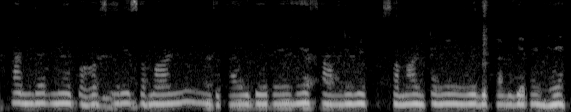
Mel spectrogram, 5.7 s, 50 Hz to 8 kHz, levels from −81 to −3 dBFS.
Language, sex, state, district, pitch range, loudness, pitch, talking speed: Hindi, female, Chhattisgarh, Raigarh, 195-210 Hz, -33 LUFS, 200 Hz, 200 wpm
